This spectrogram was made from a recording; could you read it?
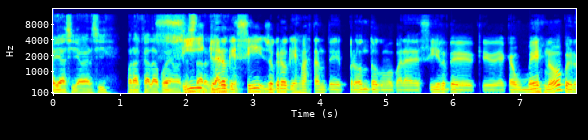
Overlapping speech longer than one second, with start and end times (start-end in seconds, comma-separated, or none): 1.5-2.7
